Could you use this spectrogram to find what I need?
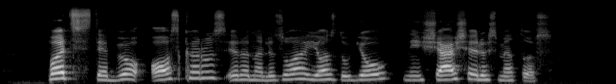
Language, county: Lithuanian, Kaunas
